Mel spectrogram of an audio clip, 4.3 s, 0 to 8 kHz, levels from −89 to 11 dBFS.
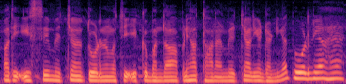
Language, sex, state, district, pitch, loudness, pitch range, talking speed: Punjabi, female, Punjab, Kapurthala, 145 Hz, -14 LUFS, 135-160 Hz, 220 wpm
